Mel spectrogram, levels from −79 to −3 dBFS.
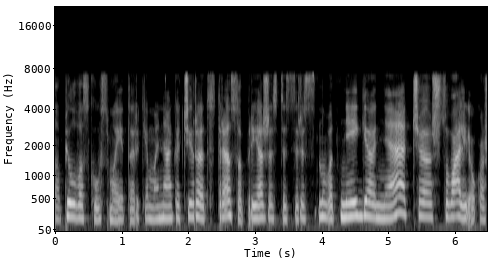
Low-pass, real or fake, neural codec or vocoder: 7.2 kHz; real; none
